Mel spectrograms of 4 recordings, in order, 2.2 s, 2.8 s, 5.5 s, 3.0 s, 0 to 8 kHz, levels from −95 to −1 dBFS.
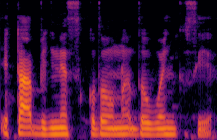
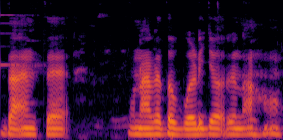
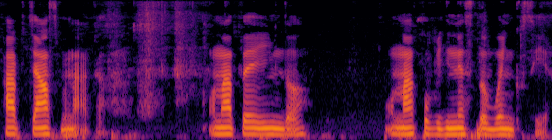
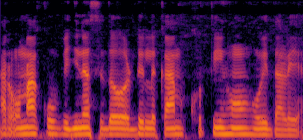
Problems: none marked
